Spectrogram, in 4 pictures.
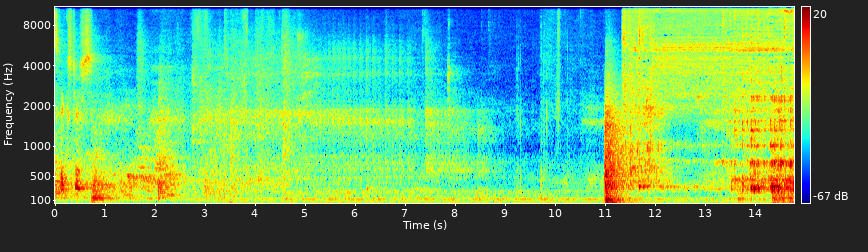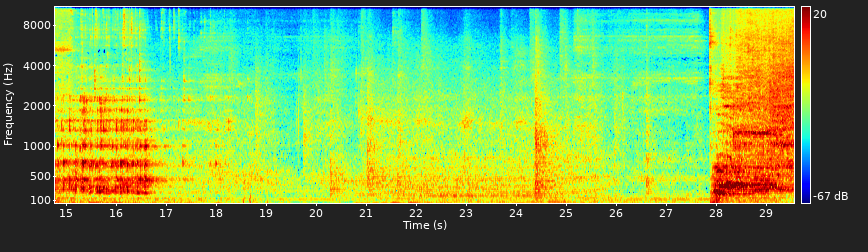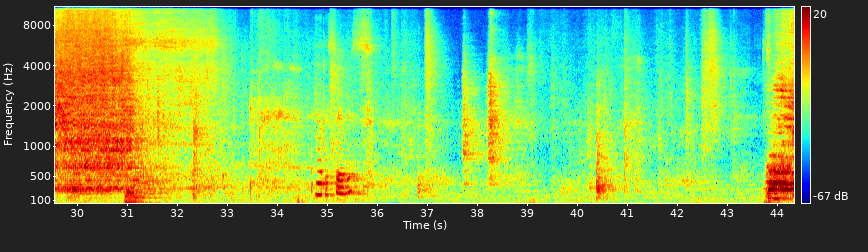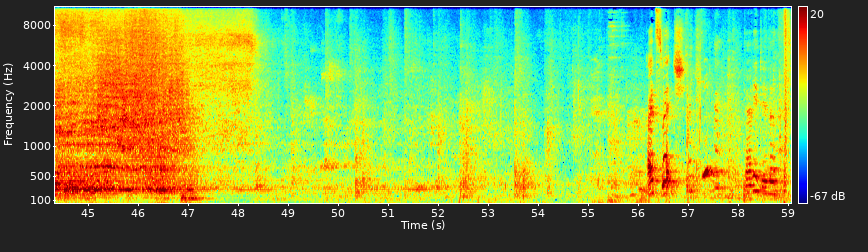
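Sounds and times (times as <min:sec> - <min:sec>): toilet flushing: 0:11.3 - 0:19.4, 0:27.8 - 0:33.4, 0:43.7 - 0:52.5.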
